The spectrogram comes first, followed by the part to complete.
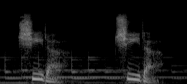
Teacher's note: For the chi sound, open your mouth and produce a clear ch sound, which is a voiceless post-alveolar affricate. For the ta sound, close your mouth and produce a clear t sound.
